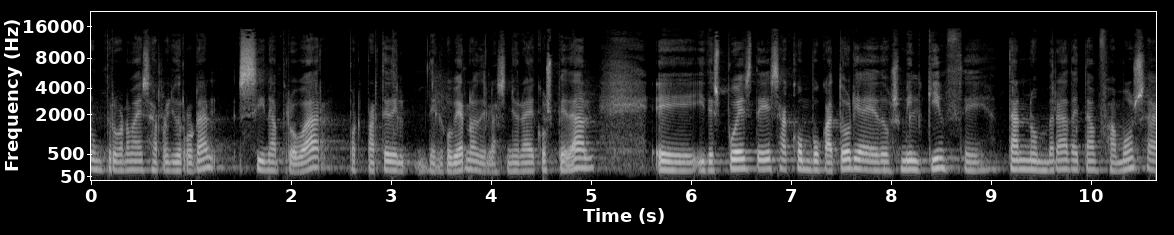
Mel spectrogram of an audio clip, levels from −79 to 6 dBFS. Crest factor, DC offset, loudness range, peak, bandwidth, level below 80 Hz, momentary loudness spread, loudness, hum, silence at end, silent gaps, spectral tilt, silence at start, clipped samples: 20 dB; under 0.1%; 3 LU; -4 dBFS; 15.5 kHz; -68 dBFS; 10 LU; -23 LUFS; none; 0 s; none; -4 dB/octave; 0 s; under 0.1%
